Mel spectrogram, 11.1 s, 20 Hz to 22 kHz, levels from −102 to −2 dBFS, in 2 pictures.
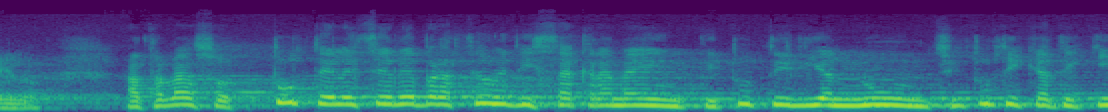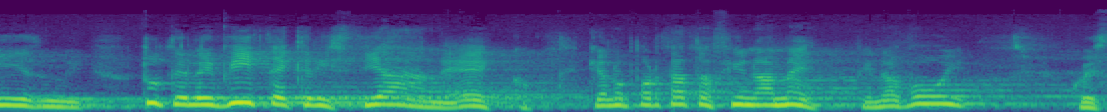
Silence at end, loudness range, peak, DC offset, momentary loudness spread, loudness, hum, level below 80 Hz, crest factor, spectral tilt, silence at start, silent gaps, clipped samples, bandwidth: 0 s; 3 LU; -8 dBFS; under 0.1%; 11 LU; -23 LUFS; none; -74 dBFS; 14 dB; -8 dB/octave; 0 s; none; under 0.1%; 7.4 kHz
